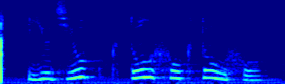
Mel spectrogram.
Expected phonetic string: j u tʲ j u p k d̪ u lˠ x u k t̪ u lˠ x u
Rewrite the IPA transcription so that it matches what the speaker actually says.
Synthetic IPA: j u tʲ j u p k t̪ u lˠ x u k t̪ u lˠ x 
